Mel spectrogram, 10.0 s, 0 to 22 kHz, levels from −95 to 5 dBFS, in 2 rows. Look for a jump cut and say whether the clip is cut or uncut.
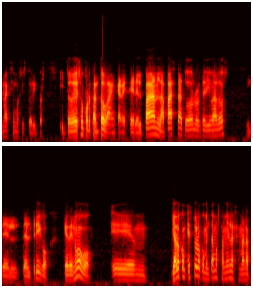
uncut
